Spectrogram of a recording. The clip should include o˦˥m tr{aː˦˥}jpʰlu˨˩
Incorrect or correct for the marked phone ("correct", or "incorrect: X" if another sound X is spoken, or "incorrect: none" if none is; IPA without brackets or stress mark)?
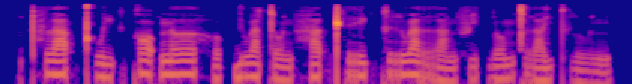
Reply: incorrect: a˦˥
